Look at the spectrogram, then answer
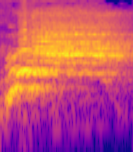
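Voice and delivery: high, loud unvoiced wail; child's tantrum scream, high and loud; mock meltdown wail. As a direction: burst out like a child melting down. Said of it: "it goes from zero to".

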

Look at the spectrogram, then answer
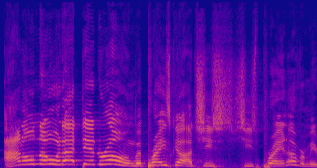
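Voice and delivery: overhearing wife's prayer, mock pleased and high; mock grateful self. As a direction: play it like you think you're blessed. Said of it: "And I'm like".

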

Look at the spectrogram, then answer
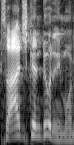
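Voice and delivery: normal talking voice

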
